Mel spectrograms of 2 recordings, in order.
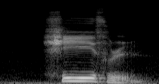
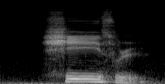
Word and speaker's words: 시술: Whereas in words like shower, shower, 시술, 시술, 쉬다, 쉬다, 시옷 is no longer s sound but sh.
